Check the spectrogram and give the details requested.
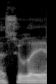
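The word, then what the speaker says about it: Soule: Do you know how you spell that last name? Yeah, Sule, S-O-U-L-E.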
